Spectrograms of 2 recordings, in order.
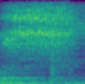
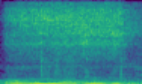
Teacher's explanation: the sound se is a fricative sound, alveolar sound, and voiceless sound.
